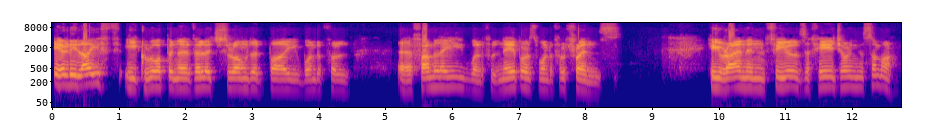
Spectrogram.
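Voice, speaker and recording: A man with an Irish accent giving a talk as a slow, measured storyteller, often pausing on "uh" and "um". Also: mid-range voice, fairly even intonation, lo-fi sound. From Ireland. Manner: measured, with frequent "uh" and "um". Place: lives in the UK.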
